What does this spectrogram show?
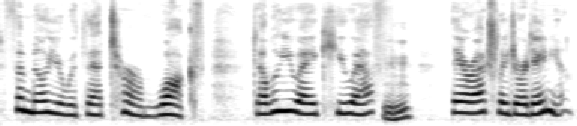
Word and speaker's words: Waqf: going on between the Waqf and the Israeli police. Is that how you pronounce it? W-A-Q-F? Waqf. Yeah.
